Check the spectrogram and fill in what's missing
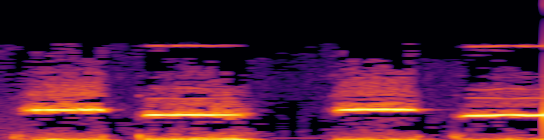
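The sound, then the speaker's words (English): A whistled two-note interval sounded twice: a higher sustained tone falling to a lower one, then the same pair repeated after a short pause. The whistling is clear, steady and alone, with no talking. “It's based on two notes, so but it's the most elementary interval.”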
